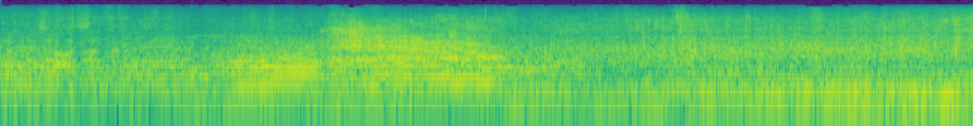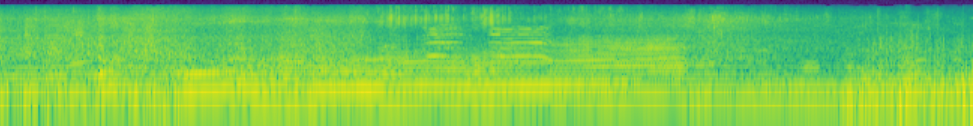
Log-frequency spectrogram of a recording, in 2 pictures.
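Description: Rally car engine revving hard as the car comes down a cobbled stage, its pitch climbing and dropping with the throttle and gear changes, loudest in the last few seconds.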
